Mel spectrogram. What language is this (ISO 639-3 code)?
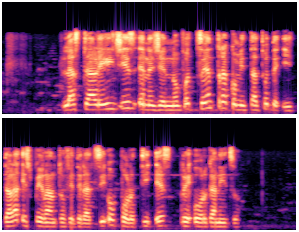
epo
